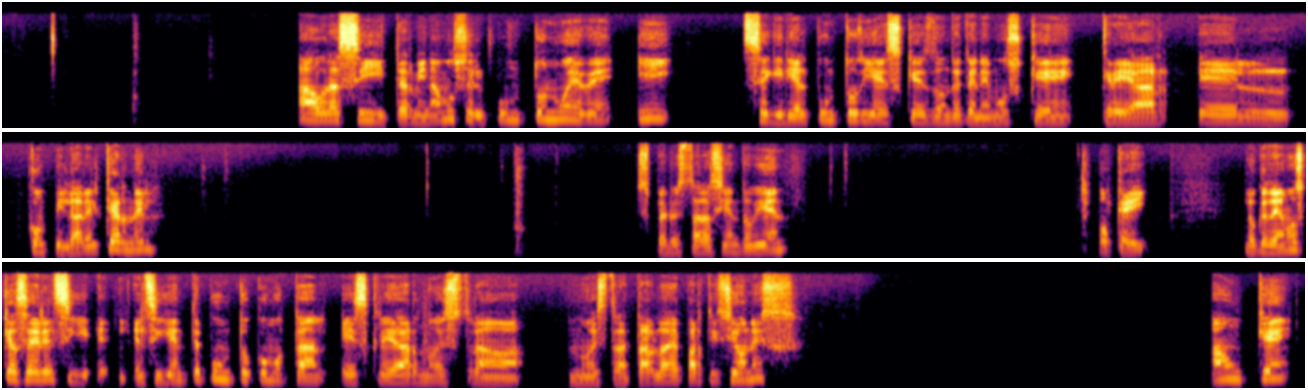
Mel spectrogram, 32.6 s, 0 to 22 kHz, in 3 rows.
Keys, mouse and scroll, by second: 0.2 click, 12.4 click, 14.9 click, 17.6 click, 27.5-28.6 scroll down 3, 28.6-29.6 scroll down 2, 29.6-29.9 scroll down 1.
